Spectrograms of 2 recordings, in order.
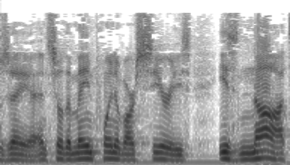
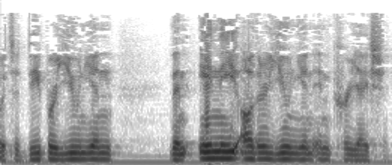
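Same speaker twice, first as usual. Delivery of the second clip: ordinary delivery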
